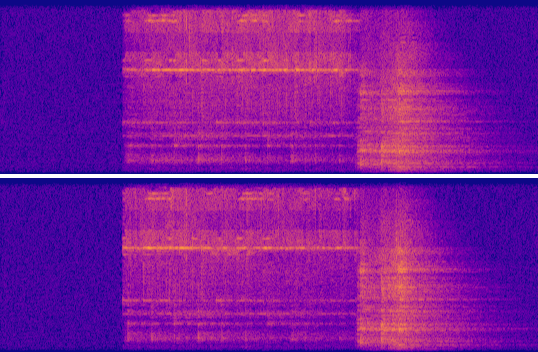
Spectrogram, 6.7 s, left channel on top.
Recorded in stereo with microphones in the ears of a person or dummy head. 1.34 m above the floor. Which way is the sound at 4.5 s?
15° right (ahead or behind).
